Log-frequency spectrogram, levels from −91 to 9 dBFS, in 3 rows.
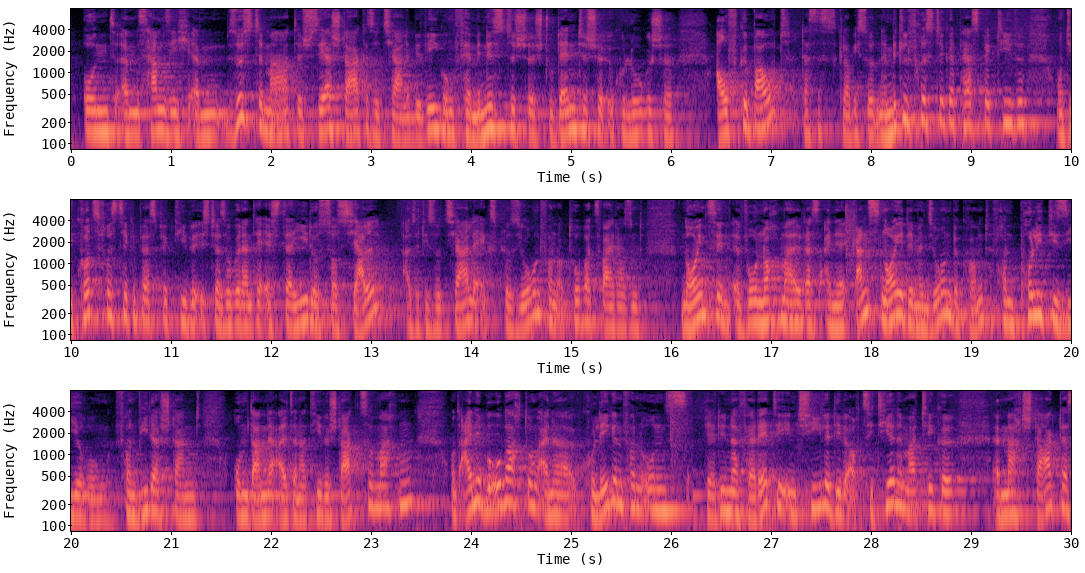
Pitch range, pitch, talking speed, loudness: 130-165 Hz, 145 Hz, 150 wpm, -23 LUFS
